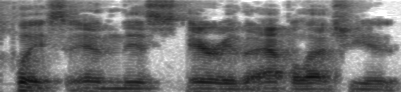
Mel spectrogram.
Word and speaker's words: Appalachia: thing it's takes place in this area, the Appalachian Appalachas.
